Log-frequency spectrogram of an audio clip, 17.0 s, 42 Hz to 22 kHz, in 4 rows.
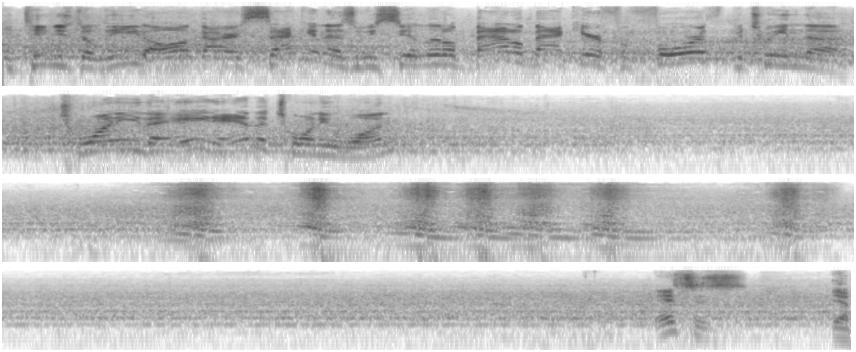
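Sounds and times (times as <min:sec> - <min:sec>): race car engines droning: 0:00.0 - 0:17.0
race cars passing close by: 0:00.0 - 0:17.0.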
